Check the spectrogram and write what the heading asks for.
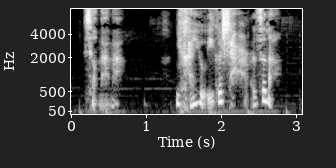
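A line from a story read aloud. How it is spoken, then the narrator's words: Sinister yet gentle. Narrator (Chinese): 小伟阴森森的笑着，用温柔的口气说道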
